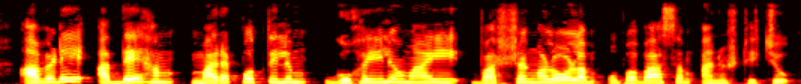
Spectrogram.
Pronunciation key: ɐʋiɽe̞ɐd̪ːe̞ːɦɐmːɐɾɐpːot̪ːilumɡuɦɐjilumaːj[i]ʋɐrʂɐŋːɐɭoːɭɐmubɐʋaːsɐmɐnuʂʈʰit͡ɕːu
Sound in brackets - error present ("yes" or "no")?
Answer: no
